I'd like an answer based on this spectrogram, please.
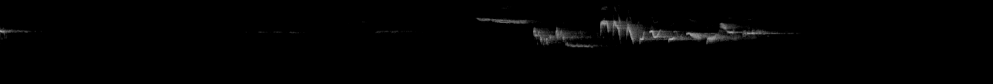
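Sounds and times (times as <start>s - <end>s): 
European robin singing: 4.8s - 7.8s.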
